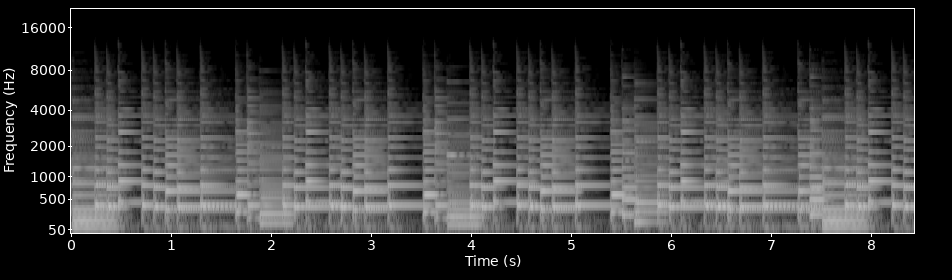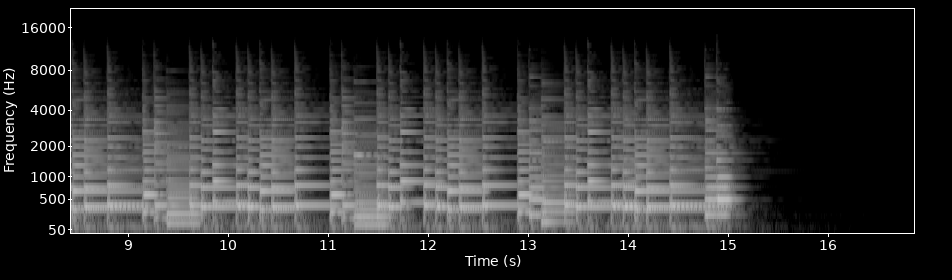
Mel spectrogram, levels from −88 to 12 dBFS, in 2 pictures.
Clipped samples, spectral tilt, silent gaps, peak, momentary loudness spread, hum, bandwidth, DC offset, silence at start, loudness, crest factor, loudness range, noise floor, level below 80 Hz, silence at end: under 0.1%; -6.5 dB/octave; none; -8 dBFS; 3 LU; none; 10.5 kHz; under 0.1%; 0 s; -22 LUFS; 14 dB; 1 LU; under -90 dBFS; -44 dBFS; 1.7 s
